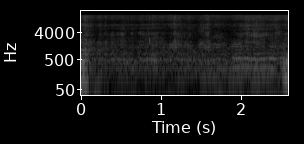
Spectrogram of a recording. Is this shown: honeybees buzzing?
yes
